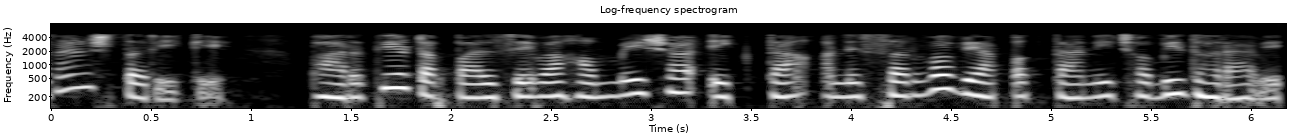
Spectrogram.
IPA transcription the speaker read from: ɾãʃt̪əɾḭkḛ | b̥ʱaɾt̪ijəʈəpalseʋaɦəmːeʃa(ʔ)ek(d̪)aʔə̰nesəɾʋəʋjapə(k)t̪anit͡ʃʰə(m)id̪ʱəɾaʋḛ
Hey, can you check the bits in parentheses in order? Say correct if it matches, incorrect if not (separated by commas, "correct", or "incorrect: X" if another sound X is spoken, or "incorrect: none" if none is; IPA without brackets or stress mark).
correct, incorrect: t̪, correct, incorrect: b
